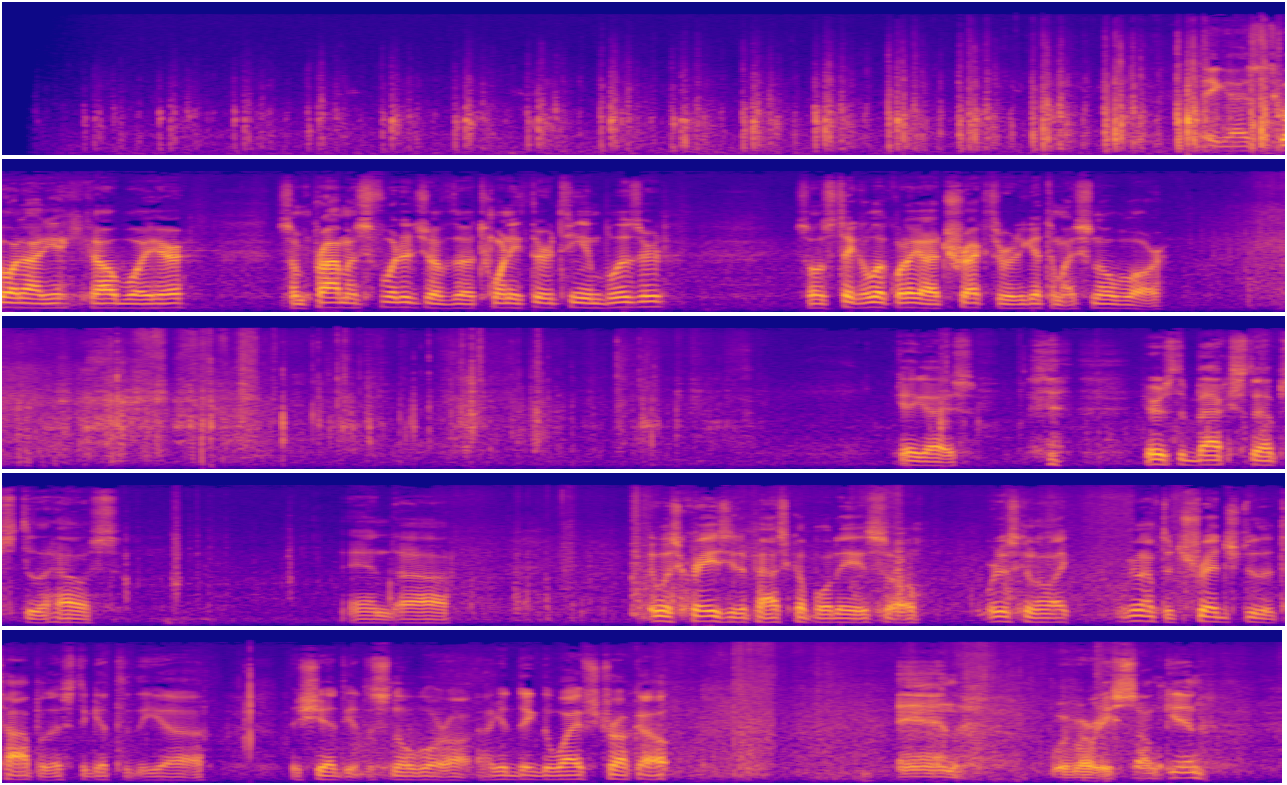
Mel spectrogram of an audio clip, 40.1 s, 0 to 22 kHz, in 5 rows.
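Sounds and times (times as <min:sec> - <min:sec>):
rhythmic footfalls: 0:00.5 - 0:08.2
camera rustling against jacket: 0:15.6 - 0:20.8, 0:24.8 - 0:31.6, 0:34.0 - 0:39.6.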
